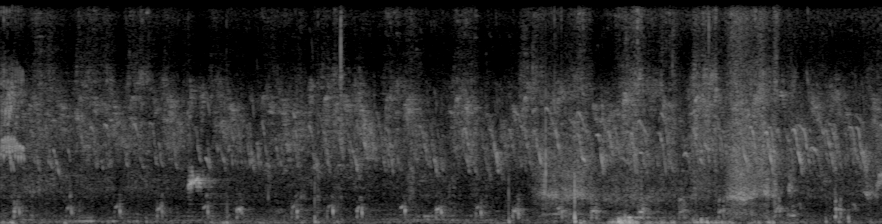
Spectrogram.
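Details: A mother hen calls her chicks for a walk with soft low clucks repeated about every half second, under a dense chorus of shrill chick peeps that swells toward the end.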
